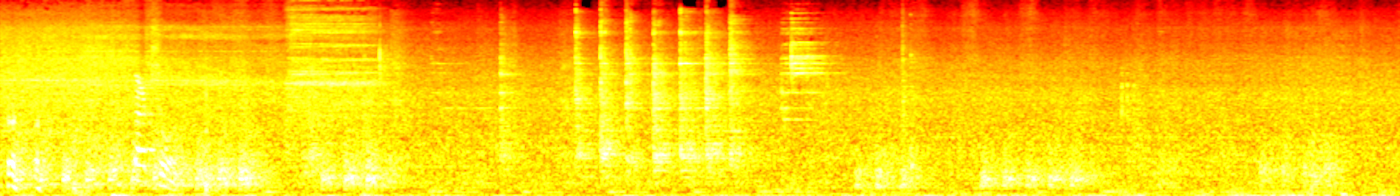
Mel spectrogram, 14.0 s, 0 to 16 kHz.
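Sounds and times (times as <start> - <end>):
hammer striking metal: 0.1 - 11.0.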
